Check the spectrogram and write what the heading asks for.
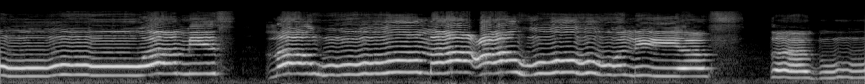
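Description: A teenage girl reciting the Quran in melodic tilawah style, unaccompanied. She holds a long, steady note, pauses for a short breath about two seconds in, then sings a long phrase with rising and falling ornamented turns that ends a little after seven seconds.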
